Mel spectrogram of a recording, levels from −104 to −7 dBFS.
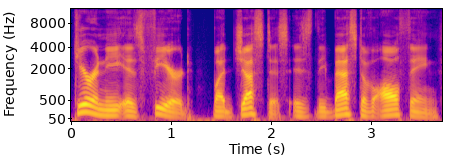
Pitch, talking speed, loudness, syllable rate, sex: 110 Hz, 180 wpm, -19 LUFS, 4.6 syllables/s, male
